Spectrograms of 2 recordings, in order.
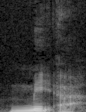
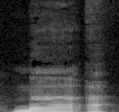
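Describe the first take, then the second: First: The first vowel is an 'i' sound. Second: The first vowel is an 'a' sound. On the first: The speaker calls it right. "even though we say mi'ah" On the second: The speaker calls it wrong. "but not ma'ah"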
